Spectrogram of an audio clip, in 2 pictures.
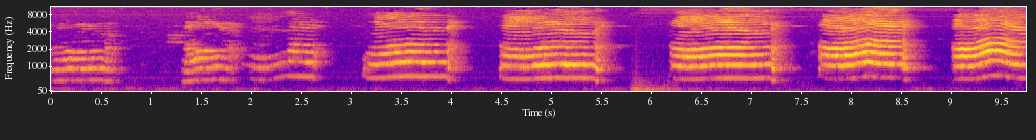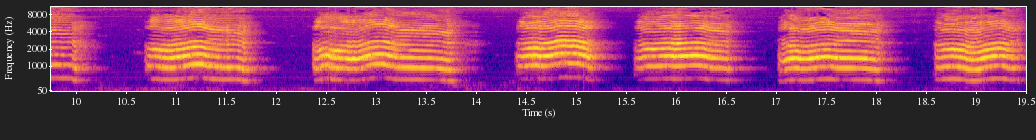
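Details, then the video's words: Male domestic cats Snowy and Milo call in a steady run of about fourteen short meows, roughly one per second, each a bright arching cry, with a single soft thump near the start. "Suara Kucing Jantan"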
